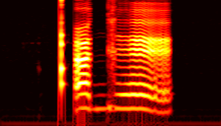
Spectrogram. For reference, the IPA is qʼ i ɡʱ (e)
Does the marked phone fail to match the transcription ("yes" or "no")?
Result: yes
